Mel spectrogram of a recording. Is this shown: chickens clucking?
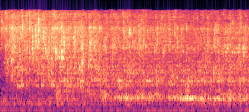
no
